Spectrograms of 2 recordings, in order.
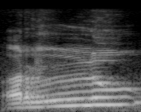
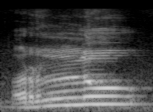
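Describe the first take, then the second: The two takes are said the same way.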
